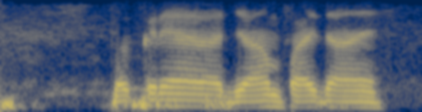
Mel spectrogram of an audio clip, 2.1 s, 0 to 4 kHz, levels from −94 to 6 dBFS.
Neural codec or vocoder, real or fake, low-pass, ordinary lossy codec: none; real; 3.6 kHz; Opus, 24 kbps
